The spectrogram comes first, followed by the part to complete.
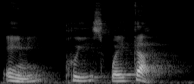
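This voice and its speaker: A man's voice: fairly high pitch, takes it slowly, dark tone, pitched above the performer's own voice. A man voicing an exasperated, fretting mother from a children's picture book. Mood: gentle, coaxing. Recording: roomy, echoing sound.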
